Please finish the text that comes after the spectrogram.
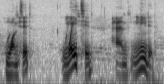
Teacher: then the ed ending is pronounced id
